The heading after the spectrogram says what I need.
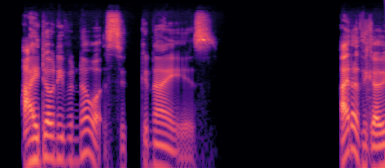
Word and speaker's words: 少ない: 少ない、 Sukunai.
